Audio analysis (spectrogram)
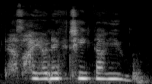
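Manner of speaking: high, quick and soft mock taunt; held-back taunt. Teller mimics the girl held back by her sister, mocking. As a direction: imitate a rival tossing out a jibe, high and soft. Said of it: "her sister was holding her back like this".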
